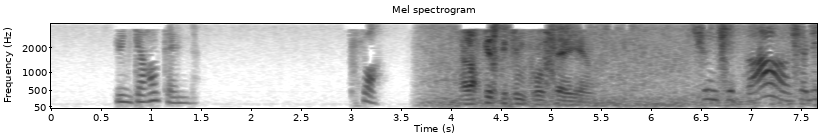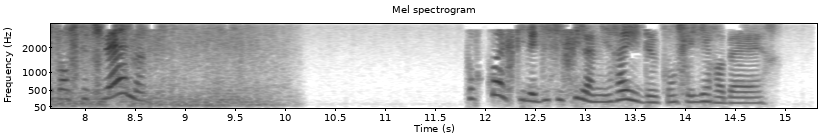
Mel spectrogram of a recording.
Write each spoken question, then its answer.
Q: Pourquoi est-ce qu'il est difficile à Mireille de conseiller Robert?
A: Parce que ça dépend de ce qu'il aime.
